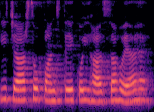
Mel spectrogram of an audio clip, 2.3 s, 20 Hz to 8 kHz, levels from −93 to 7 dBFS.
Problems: background conversations at intervals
